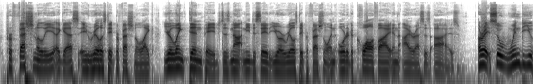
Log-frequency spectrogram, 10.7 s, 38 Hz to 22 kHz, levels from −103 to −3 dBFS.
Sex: male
